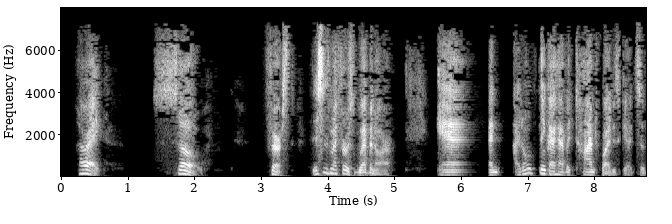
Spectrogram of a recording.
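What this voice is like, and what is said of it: Long Island Brooklyn accent. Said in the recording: “my blend of Long Island, Brooklyn accent”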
